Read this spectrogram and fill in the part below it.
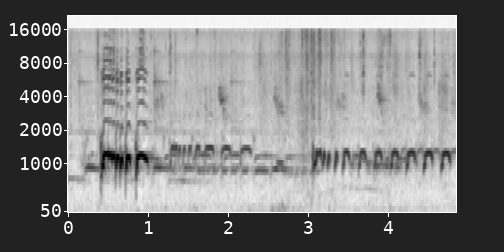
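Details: Local zebra dove, a frequent singer, gives one loud ringing burst of cooing notes, then fainter rapid rolling coos and a rising, evenly pulsed trill of short coos.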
